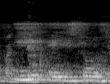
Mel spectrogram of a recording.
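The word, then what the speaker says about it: Ἰησοῦς: ayanasa dito e Asus e Asus sa Grego yan pronunciation talaga niyan e Asus kasi wala namang letter J wala sa Greek sa Jew ano sa Greek alphabet walang letter J so e Asus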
